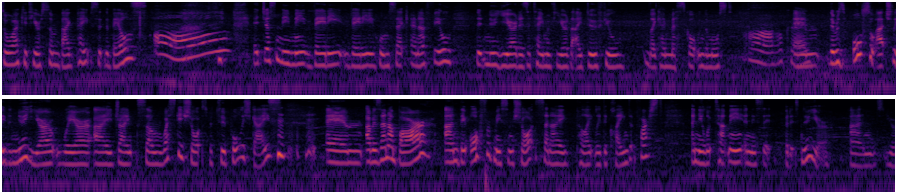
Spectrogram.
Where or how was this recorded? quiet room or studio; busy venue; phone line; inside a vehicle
busy venue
